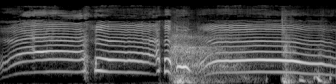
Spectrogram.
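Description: A baby crying sound effect: loud, high-pitched wails in several sustained bursts with short catches of breath between them and a brief ragged, sobbing stretch midway, with no talking.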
